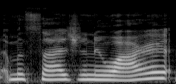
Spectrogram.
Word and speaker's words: misogynoir: It's called misogynoir, like misogyny and noir put together.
